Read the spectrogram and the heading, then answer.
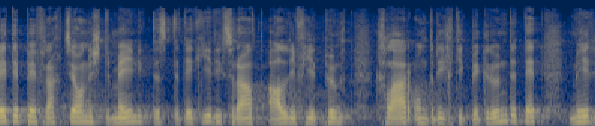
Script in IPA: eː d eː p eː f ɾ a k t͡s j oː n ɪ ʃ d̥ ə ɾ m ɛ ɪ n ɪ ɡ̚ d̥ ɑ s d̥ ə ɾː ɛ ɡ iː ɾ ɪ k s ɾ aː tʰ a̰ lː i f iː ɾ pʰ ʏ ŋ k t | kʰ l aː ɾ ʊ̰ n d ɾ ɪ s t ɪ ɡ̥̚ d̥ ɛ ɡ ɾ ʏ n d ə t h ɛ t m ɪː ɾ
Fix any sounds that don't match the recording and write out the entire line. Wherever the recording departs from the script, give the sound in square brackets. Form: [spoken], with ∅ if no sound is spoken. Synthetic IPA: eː d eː p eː f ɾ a k t͡s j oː n ɪ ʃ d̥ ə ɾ m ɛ ɪ n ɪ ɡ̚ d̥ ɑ s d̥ ə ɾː ɛ ɡ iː ɾ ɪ k s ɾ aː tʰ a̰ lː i f iː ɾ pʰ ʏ ŋ k t | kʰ l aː ɾ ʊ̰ n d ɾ ɪ [χ] t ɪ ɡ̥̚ [b̥] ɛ ɡ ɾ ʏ n d ə t h ɛ t m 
